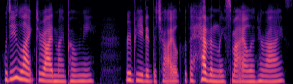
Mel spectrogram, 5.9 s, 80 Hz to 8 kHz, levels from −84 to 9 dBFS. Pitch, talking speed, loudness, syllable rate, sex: 205 Hz, 175 wpm, -23 LUFS, 4.6 syllables/s, female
